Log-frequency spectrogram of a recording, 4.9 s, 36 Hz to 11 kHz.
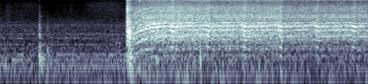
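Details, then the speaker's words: BMW E46 with M52 engine, towed in after cutting out and not starting: compression test while cranking with battery charger on, starter spins evenly but engine never catches; massive low compression on three cylinders, one cylinder dumping fuel. "We've got a massive compression problem on three cylinders."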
